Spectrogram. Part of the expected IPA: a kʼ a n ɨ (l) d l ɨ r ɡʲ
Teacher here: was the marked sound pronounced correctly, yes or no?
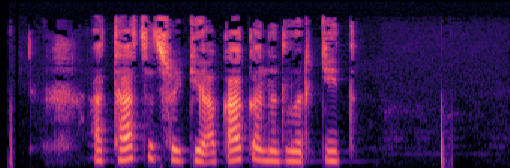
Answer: no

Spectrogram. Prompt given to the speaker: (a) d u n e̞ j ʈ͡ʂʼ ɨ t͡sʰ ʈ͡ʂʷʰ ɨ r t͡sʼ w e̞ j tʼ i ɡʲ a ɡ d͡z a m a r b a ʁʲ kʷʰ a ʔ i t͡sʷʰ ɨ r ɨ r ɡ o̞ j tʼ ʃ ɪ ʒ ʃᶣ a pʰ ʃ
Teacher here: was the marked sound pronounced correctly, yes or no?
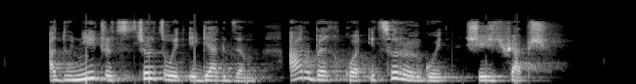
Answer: yes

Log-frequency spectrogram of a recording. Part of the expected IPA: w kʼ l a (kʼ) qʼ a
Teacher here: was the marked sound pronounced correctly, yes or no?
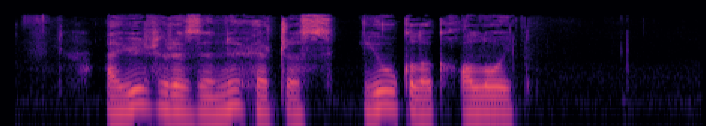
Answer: yes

